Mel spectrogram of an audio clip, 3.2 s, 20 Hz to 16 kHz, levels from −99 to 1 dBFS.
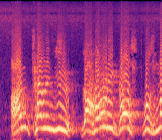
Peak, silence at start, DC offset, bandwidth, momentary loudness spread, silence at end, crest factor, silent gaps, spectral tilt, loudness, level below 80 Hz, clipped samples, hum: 0 dBFS; 0.25 s; under 0.1%; 15 kHz; 5 LU; 0 s; 8 dB; none; -5 dB/octave; -7 LUFS; -48 dBFS; 0.4%; none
